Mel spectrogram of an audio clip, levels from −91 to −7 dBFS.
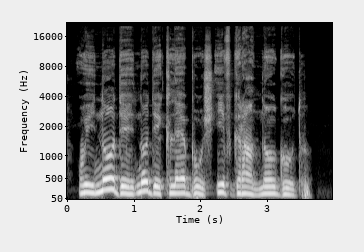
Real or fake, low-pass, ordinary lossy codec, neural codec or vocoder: real; none; none; none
